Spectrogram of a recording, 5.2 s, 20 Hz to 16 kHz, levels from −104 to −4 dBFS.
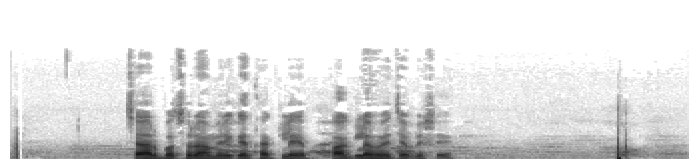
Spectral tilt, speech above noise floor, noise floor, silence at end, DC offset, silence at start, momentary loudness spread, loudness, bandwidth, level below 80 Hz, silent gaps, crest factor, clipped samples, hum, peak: -8 dB/octave; 35 dB; -55 dBFS; 0.45 s; under 0.1%; 0.1 s; 15 LU; -21 LUFS; 11 kHz; -46 dBFS; none; 20 dB; under 0.1%; none; -4 dBFS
